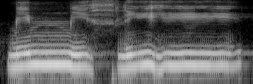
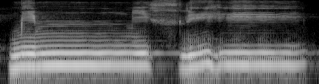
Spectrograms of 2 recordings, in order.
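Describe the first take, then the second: First: The n merges with no nasal hold. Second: The n merges with a held nasal hum. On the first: The speaker calls it wrong. "L'erreur et la prononciation sont données de temps pour la ghunna" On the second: The speaker calls it right. "la prononciation correcte est"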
